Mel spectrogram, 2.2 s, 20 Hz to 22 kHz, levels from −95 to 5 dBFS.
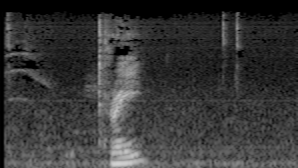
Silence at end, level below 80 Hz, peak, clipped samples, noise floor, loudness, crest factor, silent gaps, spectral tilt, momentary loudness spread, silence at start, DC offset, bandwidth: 0.45 s; -54 dBFS; -4 dBFS; under 0.1%; -49 dBFS; -21 LUFS; 22 dB; none; -5 dB/octave; 24 LU; 0.05 s; under 0.1%; 16.5 kHz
